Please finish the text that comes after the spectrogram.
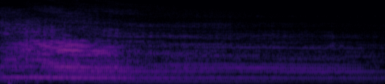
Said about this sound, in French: Il y a un garçon avec une grosse moto.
